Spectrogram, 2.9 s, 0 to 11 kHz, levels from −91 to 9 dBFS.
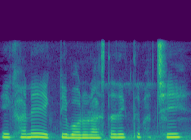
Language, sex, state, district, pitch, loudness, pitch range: Bengali, female, West Bengal, Alipurduar, 250 Hz, -12 LUFS, 240-260 Hz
